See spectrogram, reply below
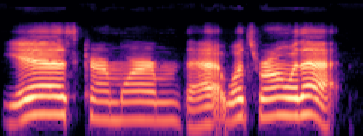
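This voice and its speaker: A woman's voice: medium pitch, unhurried, fairly bright tone, clear, resonant tone, no echo, lo-fi sound, lightly acted. A woman voicing a decisive, patient, strong construction worker man in a story, firm and matter-of-fact. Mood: reassuring.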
